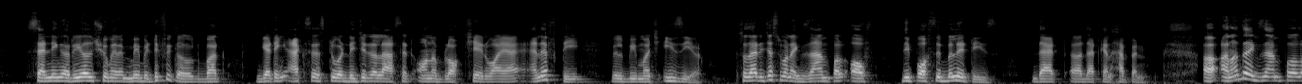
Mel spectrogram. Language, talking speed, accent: English, 190 wpm, Indian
